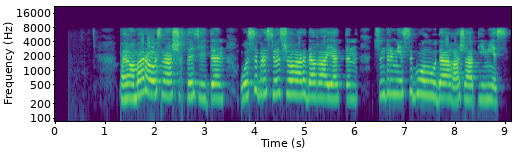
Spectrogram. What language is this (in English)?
Kazakh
